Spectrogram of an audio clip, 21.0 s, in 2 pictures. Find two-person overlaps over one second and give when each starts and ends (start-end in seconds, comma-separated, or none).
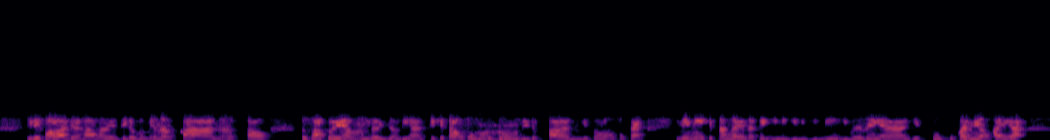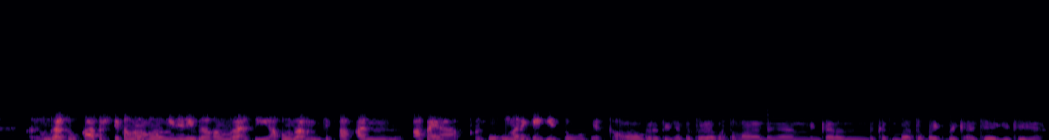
none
